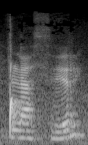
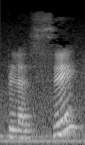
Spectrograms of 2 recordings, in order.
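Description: First: "placer" with sounded final r; Spanish "placer", pla-SER; Spanish pronunciation. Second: "placer" as pla-SAY, r silent; French "placer", ending on a closed e; French pronunciation. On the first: Teacher gives the pleasure word, Spanish pronunciation. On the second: Teacher shows the French verb, French pronunciation. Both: Shown as a demonstration. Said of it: "En francés se pronuncia".

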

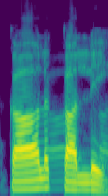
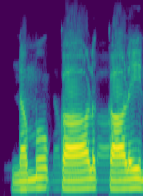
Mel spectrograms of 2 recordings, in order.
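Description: First: ਕਾਲੇ with a held l, "kaal-le"; corrected reading. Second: ਕਾਲੇ with a single short l, "kaale"; quick ਕਾਲ ਕਾਲੇ, the last l left light; mistaken reading. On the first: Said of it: "ਇਸ ਤਰ੍ਹਾਂ ਪੜ੍ਹਨਾ". (ਕਾਲੇ ਦਾ ਲੱਲਾ ਦਬਾ ਕੇ ਬੋਲੋ) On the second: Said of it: "ਨਹੀਂ ਕਹਿਣਾ". (ਕਾਲੇ ਦਾ ਲੱਲਾ ਹਲਕਾ, ਬਿਨਾ ਜ਼ੋਰ ਤੋਂ) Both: Shown as a demonstration.

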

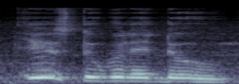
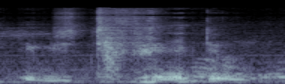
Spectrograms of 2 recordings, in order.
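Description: First: Said in the usual way. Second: Slow, higher, dragged-out mocking voice; mocking drawl. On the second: Taunting an opponent in an online game, slow mocking higher voice. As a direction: stretch it out like you're talking to a fool.

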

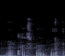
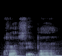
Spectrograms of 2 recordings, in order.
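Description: First: Breathy whisper, much softer; whispered self-correction, "cross right bar" half-swallowed. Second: Said in the usual way. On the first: Real, not acted. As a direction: hiss the wrong words under your breath.

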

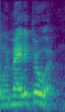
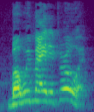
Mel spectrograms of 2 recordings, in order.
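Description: First: Said in the usual way. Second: Higher and louder, triumphant; emphatic. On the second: Real, not acted. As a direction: proclaim it proudly.

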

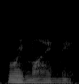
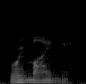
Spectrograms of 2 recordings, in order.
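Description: The two takes are said the same way.

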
